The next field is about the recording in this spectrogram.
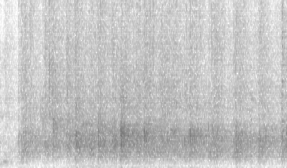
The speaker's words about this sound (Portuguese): Dá um aplauso para você acordar aí.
